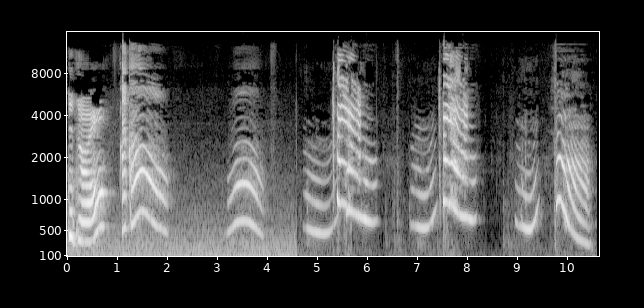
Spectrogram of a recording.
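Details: Pet parrot indoors giving a run of nasal, meow-like calls, each arching up and down in pitch with rich overtones, about six in ten seconds, after a person briefly speaking at the start.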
